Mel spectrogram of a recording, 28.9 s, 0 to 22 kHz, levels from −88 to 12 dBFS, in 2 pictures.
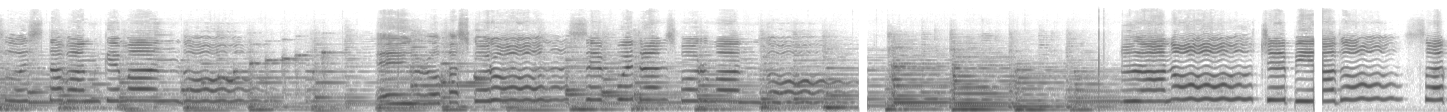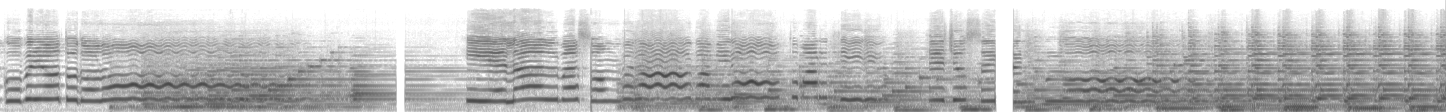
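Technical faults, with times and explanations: Throughout, gain pumping: the level is pulled down a few decibels each time a loud sound arrives, so the level seems to breathe and loud and soft passages sit unnaturally close together. The likely cause is input gain set far too high, with a fast limiter or compressor clamping down on every peak and releasing in between, which squashes the dynamics.
8.59 s, 13.14 s, 18.44 s and 24.43 s, block of digital silence: the audio drops abruptly to dead silence and returns with no fade, leaving a short hole. The first three gaps last about 0.09 s. The last runs to 24.61 s, about 0.19 s, exactly twice as long. Those lengths fit a 4096-sample buffer, and one of 8192 samples, left unfilled and output as zeros.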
